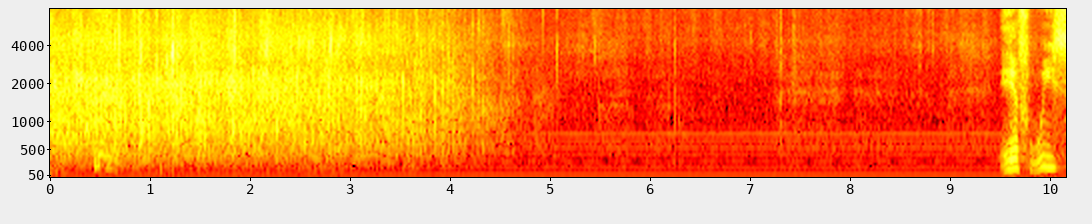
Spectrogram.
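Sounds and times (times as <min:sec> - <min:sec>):
audience clapping hands: 0:00.0 - 0:05.0.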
